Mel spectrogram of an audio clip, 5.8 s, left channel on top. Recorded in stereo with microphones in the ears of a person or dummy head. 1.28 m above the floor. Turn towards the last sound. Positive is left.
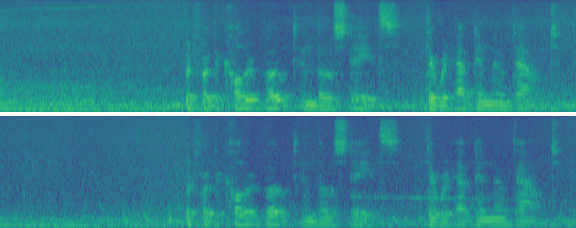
turn(degrees=50)  # may be behind; listen again after turning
